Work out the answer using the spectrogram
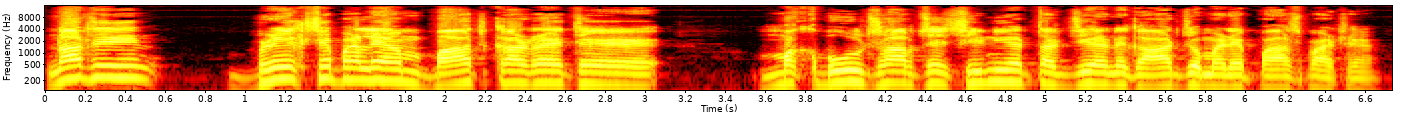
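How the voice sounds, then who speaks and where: A man's voice: on the high side, normal speed, sharp tone, no room sound, studio quality. A man with a Pakistani Punjabi accent acting a stubborn, bossy, argumentative host on a parody political talk show. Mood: formal. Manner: interrupting, bossy, long-winded.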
